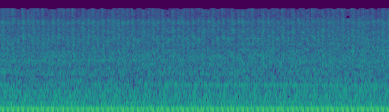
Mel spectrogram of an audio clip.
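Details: Diesel engine right after a valve lash adjustment, running with the valve cover open as oil fills the rockers: deep, steady idle with light, even valvetrain clatter and no irregular knocks; sounds healthy.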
